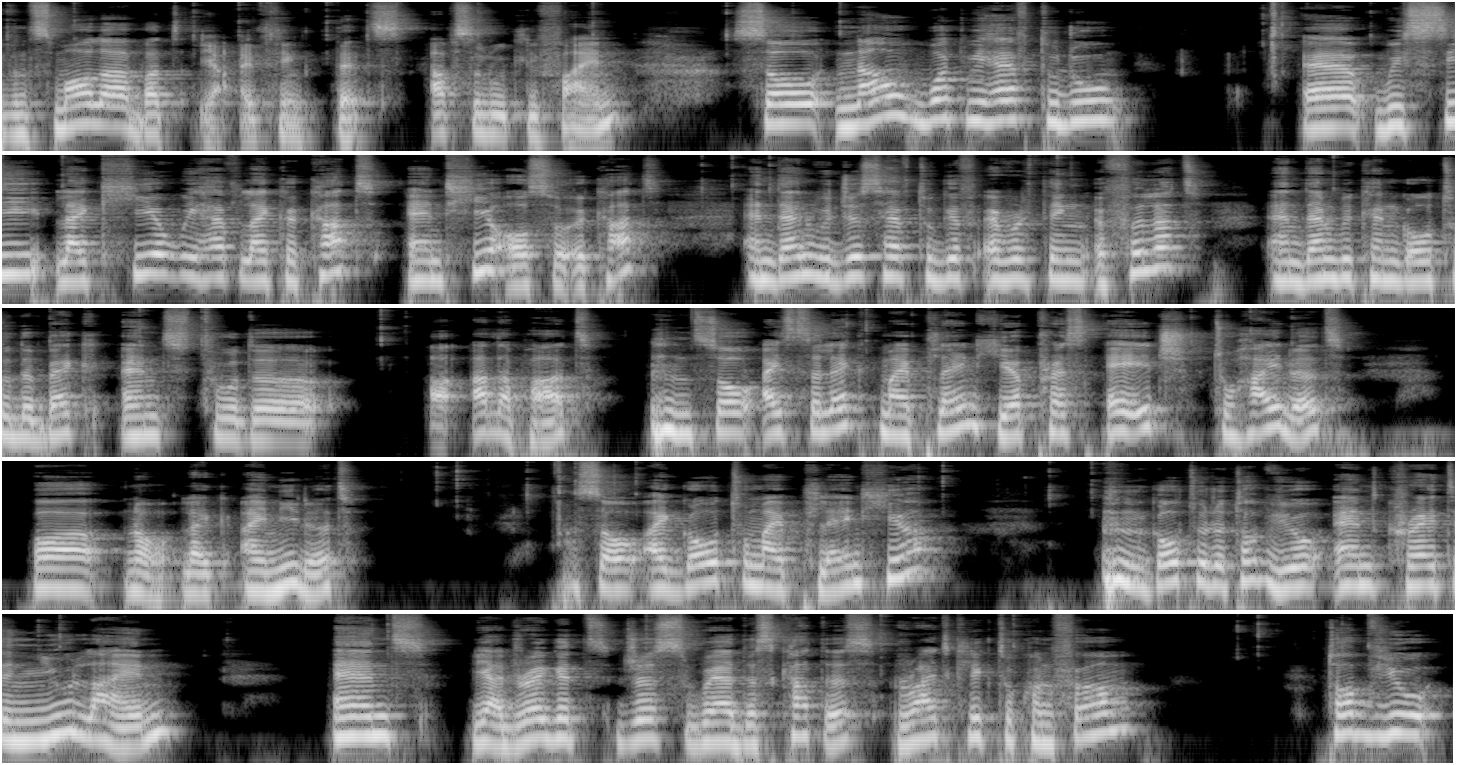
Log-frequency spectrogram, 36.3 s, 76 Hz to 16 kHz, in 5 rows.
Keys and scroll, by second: 19.9 h.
